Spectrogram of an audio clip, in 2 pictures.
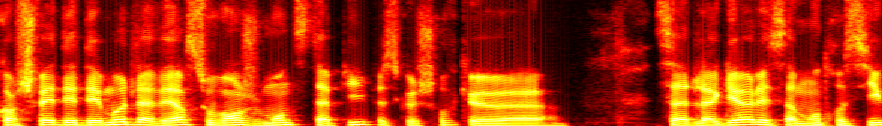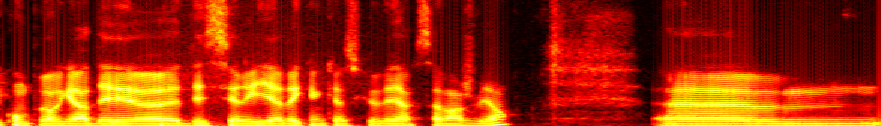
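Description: Against a very clean recording with a silent background, a man talks in a plain, everyday voice at medium pitch, fairly quickly and with fairly even intonation. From Portuguese heritage. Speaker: guest panelist. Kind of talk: casual chat.

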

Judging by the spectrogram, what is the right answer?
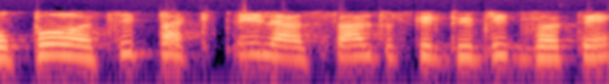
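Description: At a fairly quick pace, a woman speaks at a fairly high pitch in a plain, everyday voice. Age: 40s. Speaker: comedian. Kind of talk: casual chat.

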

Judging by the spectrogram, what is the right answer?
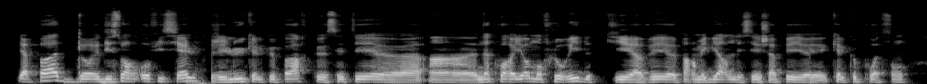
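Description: A normal speaking voice at a fairly slow pace, with hardly any pauses, fairly even intonation and very even loudness. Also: man, medium pitch for a man. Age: 20s. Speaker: diving instructor. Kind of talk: interview.

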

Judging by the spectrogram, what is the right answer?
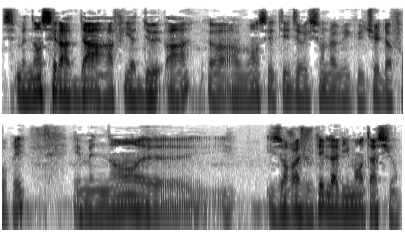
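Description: In a plain, everyday voice, a man talks at a moderate pace and medium pitch with fairly even intonation. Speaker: farmers' association representative. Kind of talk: radio interview.

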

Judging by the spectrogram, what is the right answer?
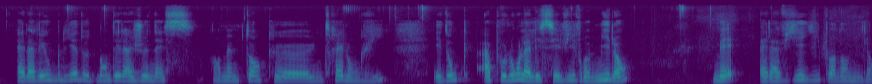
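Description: Dark and mellow in tone, a woman's medium-pitched voice stays monotone and flat. She keeps a moderate pace on a very clean recording with a silent background. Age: 50s. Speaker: author and classics lecturer. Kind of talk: podcast interview.

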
